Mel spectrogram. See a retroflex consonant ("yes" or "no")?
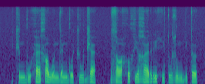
no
